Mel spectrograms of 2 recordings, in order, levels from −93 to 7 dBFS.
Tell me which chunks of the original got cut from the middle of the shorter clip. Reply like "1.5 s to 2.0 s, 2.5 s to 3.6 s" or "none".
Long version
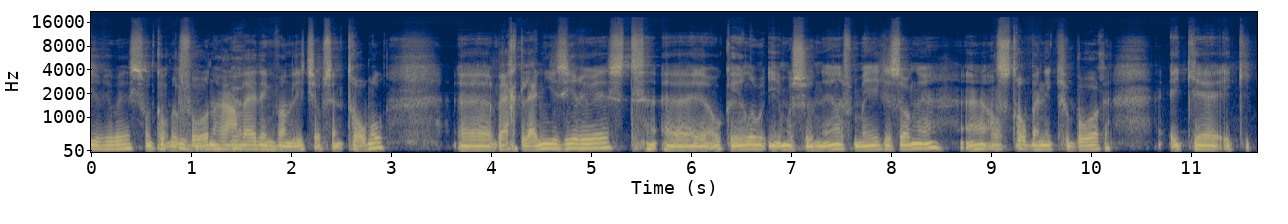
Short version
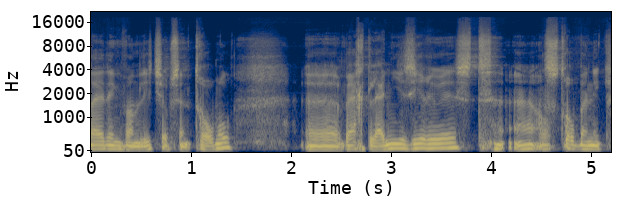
5.7 s to 8.7 s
